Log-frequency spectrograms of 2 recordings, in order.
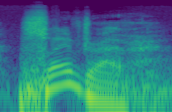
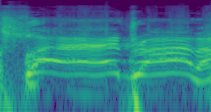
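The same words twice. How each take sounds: First: Said in the usual way. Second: High, drawn-out full scream. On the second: Retold or imitated. Jail singer told to scream it into the phone, screamed. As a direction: scream it long like a hardcore frontman. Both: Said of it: "Scream it".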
